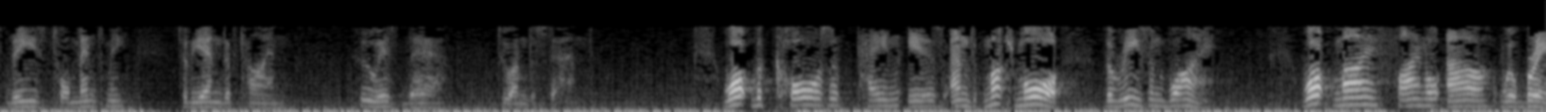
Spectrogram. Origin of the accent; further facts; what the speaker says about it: the London area, United Kingdom; I grew up in the London area.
